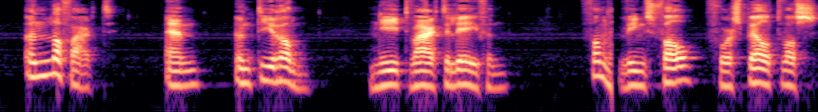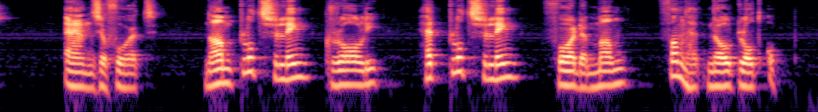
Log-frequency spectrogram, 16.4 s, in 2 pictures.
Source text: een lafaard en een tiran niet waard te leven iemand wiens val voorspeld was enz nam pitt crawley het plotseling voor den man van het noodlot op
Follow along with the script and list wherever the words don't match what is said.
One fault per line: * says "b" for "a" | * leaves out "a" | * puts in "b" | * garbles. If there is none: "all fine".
* says "van" for "iemand"
* says "plotseling" for "pitt"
